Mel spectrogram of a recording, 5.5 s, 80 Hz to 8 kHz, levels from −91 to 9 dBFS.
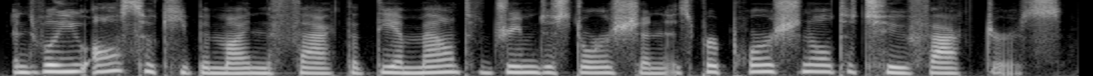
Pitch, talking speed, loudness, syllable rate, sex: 220 Hz, 220 wpm, -18 LUFS, 5.4 syllables/s, female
